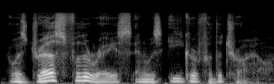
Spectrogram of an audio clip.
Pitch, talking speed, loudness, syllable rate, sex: 120 Hz, 260 wpm, -18 LUFS, 5.7 syllables/s, male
